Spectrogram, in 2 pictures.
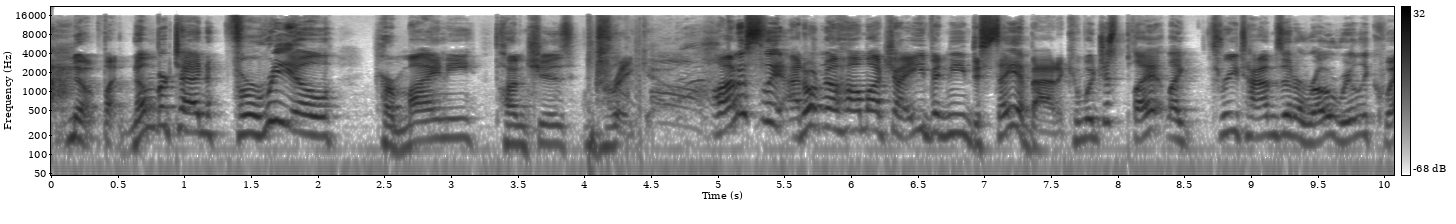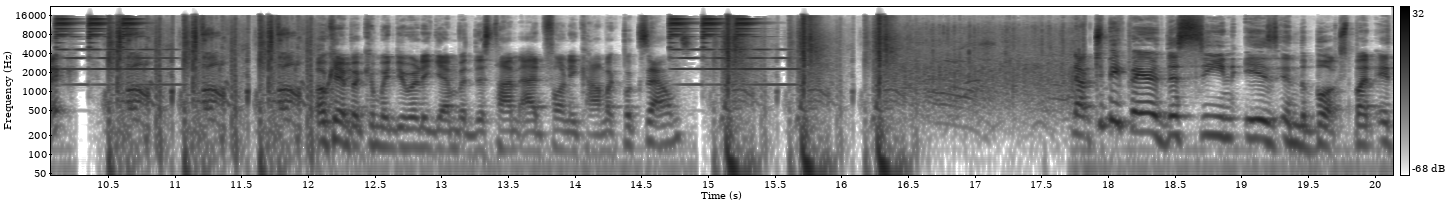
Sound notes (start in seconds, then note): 10.1 boxing bell rings; 11.0 Draco groans; 14.7 boxing bell rings; 14.9 comic book punching sounds; 16.2 audience clapping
